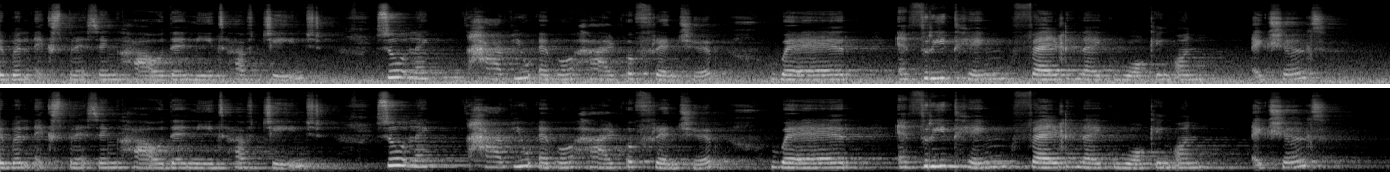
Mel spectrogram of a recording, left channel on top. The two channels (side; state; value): left; noise; rumble, 3 dB below the sound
